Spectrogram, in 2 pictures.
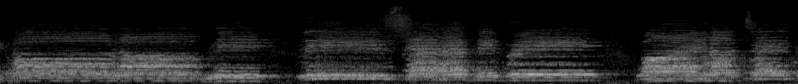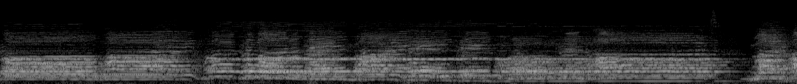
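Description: Mixed barbershop chorus of men and women singing a cappella in close harmony, in short phrases with brief breaks, then holding one long chord over the last few seconds as the song closes.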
